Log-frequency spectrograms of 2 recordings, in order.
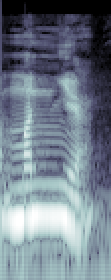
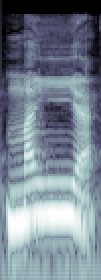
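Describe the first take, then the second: First: The n is pronounced clearly before the y. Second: The n merges nasally into a doubled y. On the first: The speaker calls it wrong. "Jangan sampai kita baca man ya" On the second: The speaker calls it right. "dibaca dengan idgham langsung ke huruf ya"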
